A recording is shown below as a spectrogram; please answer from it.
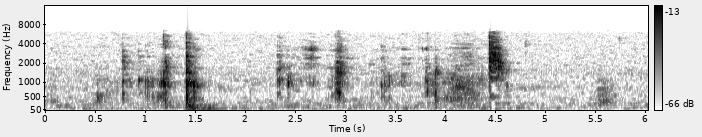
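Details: Close-up gnawing from a dog working on pig ears for ASMR: irregular crunches and soft smacking clicks, a few sharper snaps standing out against a low hiss.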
